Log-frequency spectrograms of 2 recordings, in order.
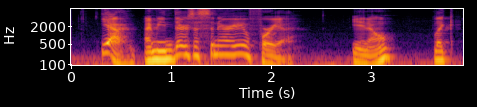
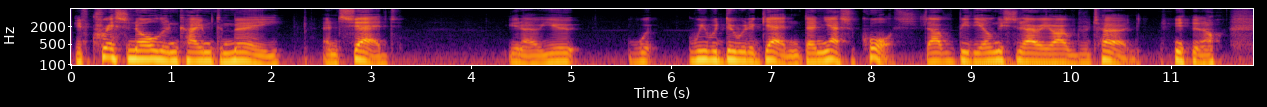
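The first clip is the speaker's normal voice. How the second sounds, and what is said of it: Imitates another person's voice. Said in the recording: “my Christian Bale impression”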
